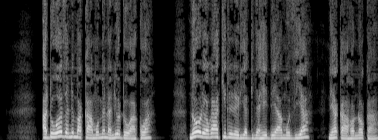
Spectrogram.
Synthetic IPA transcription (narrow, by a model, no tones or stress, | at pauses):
adoɔðɛnemakaːmomɛnaneondowakwa | nɔoɾeɔɣaːkiɾeɾeɾiaɡiɲaɦeːdejamoðia | neakaːɦɔnɔka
